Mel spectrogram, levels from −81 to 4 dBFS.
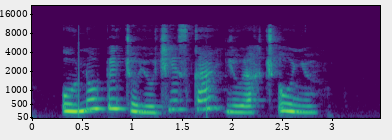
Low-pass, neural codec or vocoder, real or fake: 10.8 kHz; none; real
